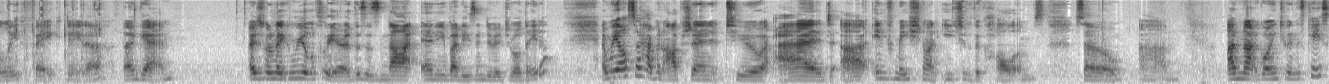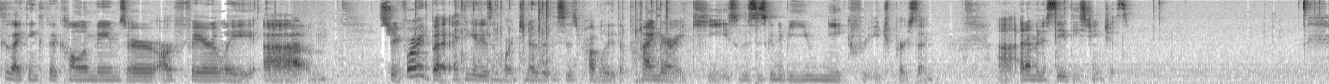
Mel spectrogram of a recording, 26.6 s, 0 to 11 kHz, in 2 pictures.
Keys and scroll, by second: 0.0-0.8 typing, 17.5-19.9 typing.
